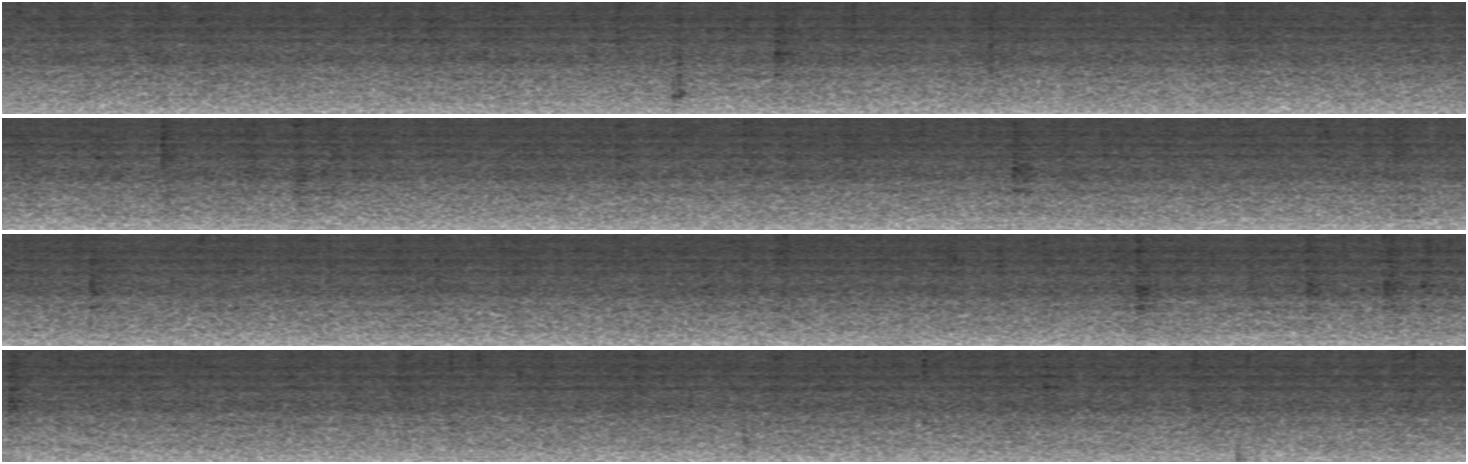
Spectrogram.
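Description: Steady rain falling, an even hiss with a few faint taps here and there.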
